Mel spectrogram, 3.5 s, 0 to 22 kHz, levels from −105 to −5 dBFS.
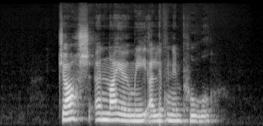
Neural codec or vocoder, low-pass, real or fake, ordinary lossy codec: codec, 44.1 kHz, 7.8 kbps, Pupu-Codec; 19.8 kHz; fake; none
